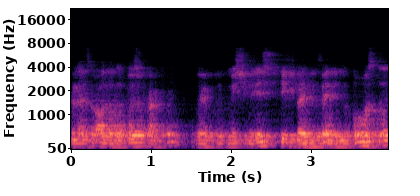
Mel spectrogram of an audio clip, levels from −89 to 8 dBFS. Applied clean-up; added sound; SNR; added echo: neural mask model DeepFilterNet 3.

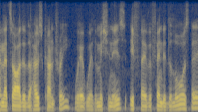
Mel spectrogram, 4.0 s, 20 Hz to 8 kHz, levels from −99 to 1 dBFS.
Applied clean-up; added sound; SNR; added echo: none; none; none; none.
